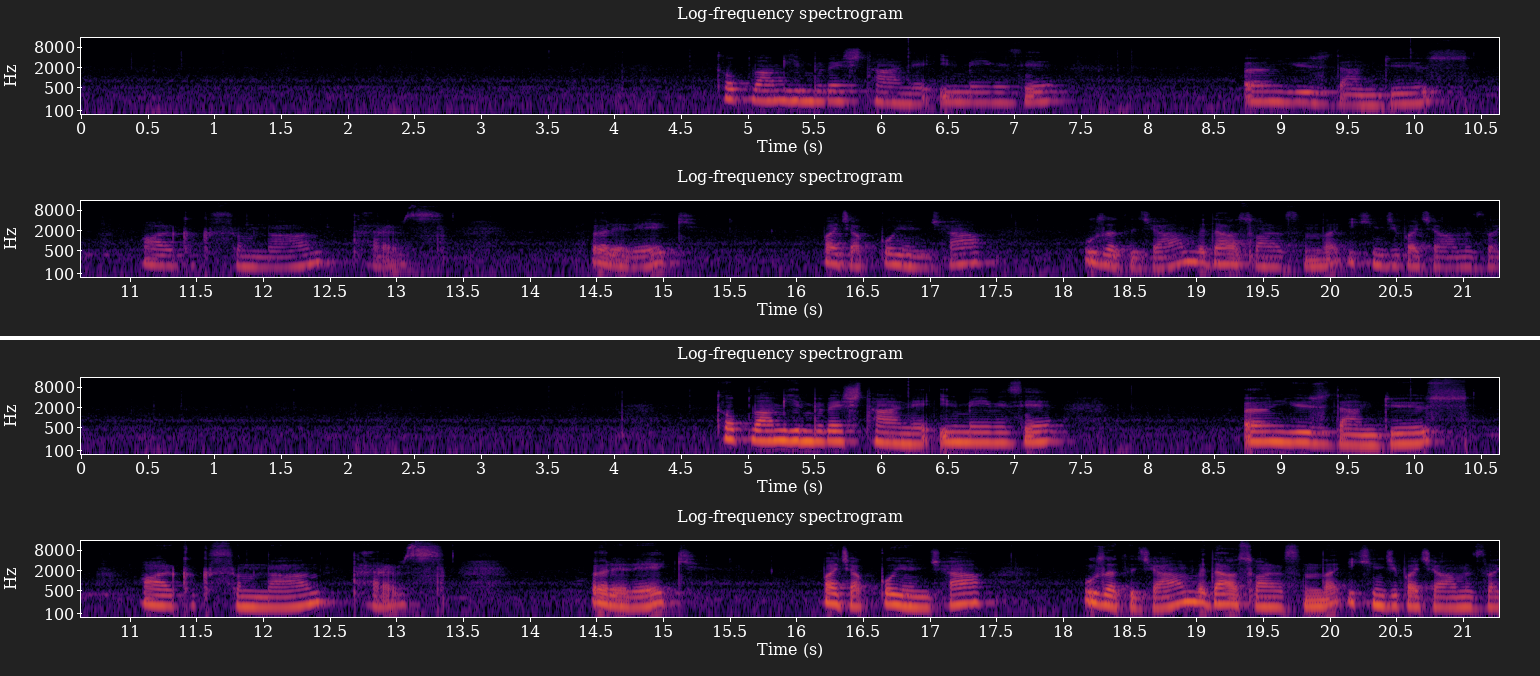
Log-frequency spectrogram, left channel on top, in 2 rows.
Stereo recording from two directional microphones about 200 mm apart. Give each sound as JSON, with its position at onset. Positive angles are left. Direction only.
{"t": 4.8, "sound": "speech", "side_deg": -55}
{"t": 8.7, "sound": "speech", "side_deg": -55}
